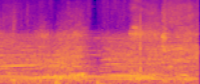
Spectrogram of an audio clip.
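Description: Several cattle mooing at once, their long low calls overlapping.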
